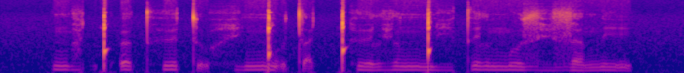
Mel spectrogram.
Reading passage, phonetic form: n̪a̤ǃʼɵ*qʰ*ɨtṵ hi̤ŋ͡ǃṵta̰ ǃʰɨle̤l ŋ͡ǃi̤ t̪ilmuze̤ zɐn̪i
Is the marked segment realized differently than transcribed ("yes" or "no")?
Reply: yes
